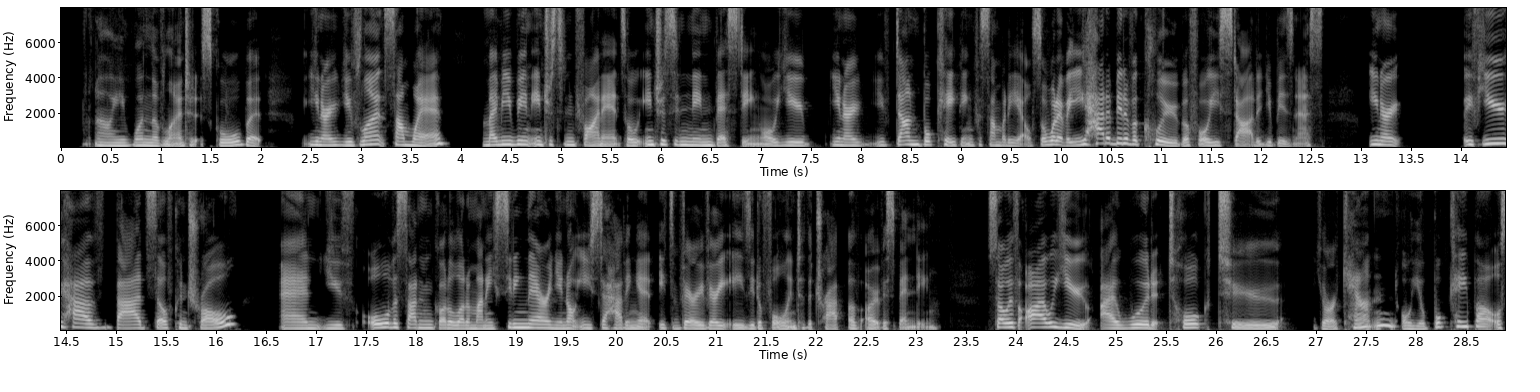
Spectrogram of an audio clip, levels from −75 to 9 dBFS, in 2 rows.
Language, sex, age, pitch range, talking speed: English, female, 20-39, 180-220 Hz, 210 wpm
